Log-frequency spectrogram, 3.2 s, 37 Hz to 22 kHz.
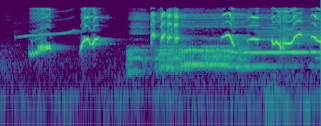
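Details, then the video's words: Oriental magpie-robin singing in a lure recording meant to excite other magpie-robins into replying: a long rising thin whistle, looping slurred notes, then a dense stretch of overlapping sustained tones, chirps and twisting whistled phrases. "PANCINGAN NAIKAN EMOSI KACER 100% IKUT NYAUT NGEPLONG"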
